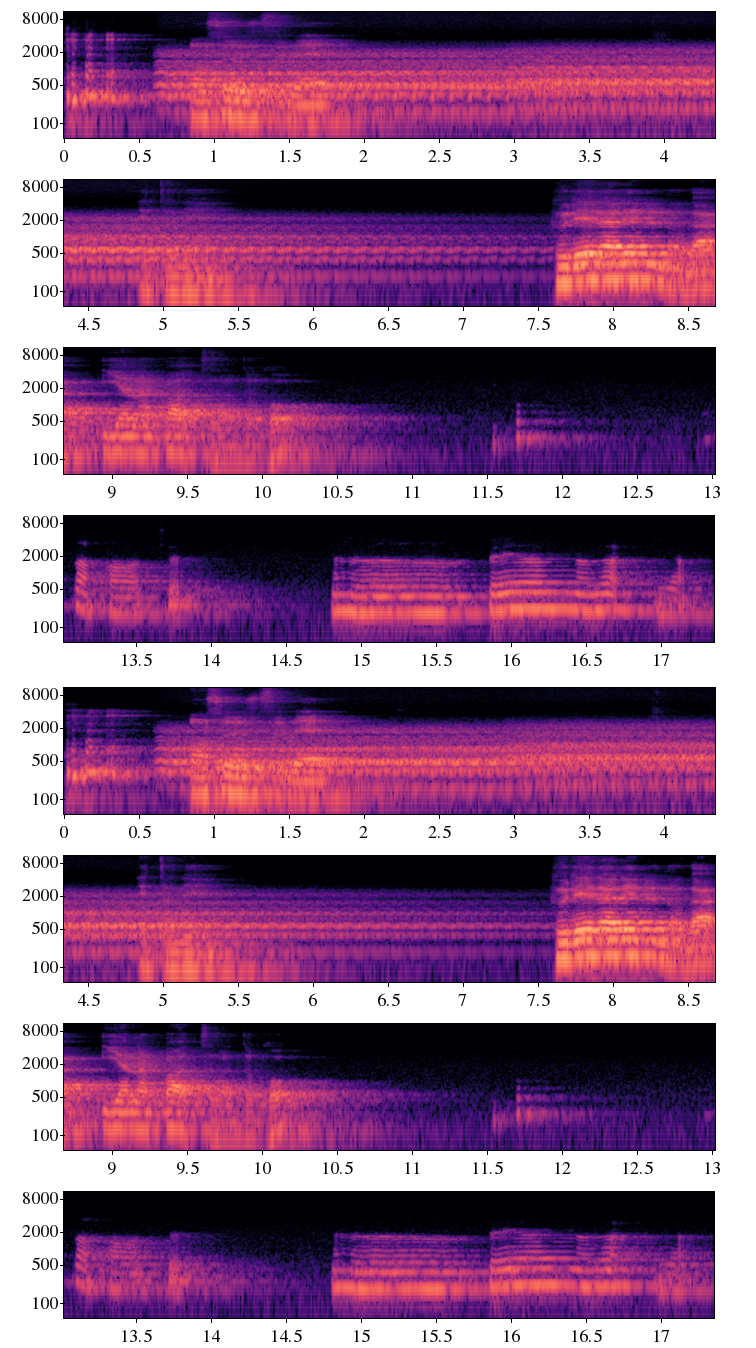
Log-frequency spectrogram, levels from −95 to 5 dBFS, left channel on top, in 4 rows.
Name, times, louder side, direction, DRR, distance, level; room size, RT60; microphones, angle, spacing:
voice 1, 0.0-0.4 13.1-13.8 14.8-17.2, left 2 dB, 65° left, 9 dB, 1.0 m, -31 dB
sound 1, 0.6-7.6, left 1 dB, 20° left, 2.5 m, -30 dB
voice 2, 0.8-1.7 4.8-5.4 7.6-10.2, equal, 25° right, 3 dB, 1.2 m, -22 dB
12.5 x 10.5 x 5.8 m, 1.4 s
head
